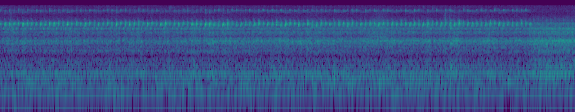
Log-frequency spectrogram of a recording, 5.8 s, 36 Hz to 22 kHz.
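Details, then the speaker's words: Volkswagen Polo 1.4 TDI with a belt noise when the air conditioning is on: with the A/C switched off the diesel idles steadily and evenly with a fine hiss and no whine; noise traced to a faulty A/C compressor clutch. "il est déconnecté et le bruit disparaît"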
